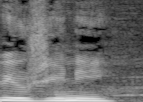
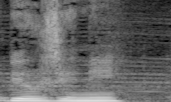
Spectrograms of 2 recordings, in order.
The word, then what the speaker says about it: Virginie: ¿Quién es Virginie? ¿Lo pronuncié bien? – Sí. – Virginie.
